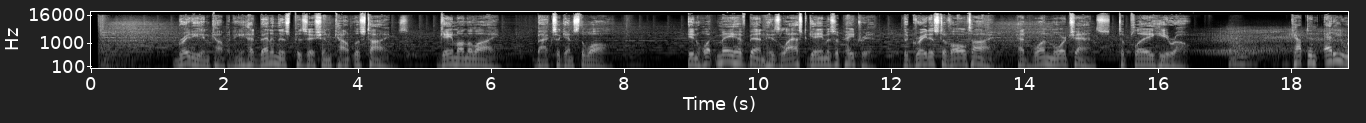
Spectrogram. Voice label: narration

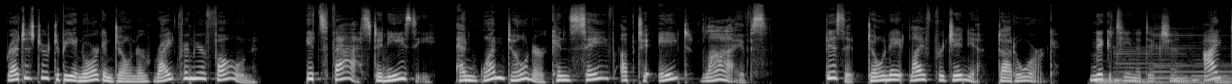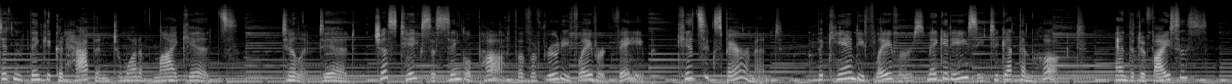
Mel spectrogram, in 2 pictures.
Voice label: Nonprofit, PSA

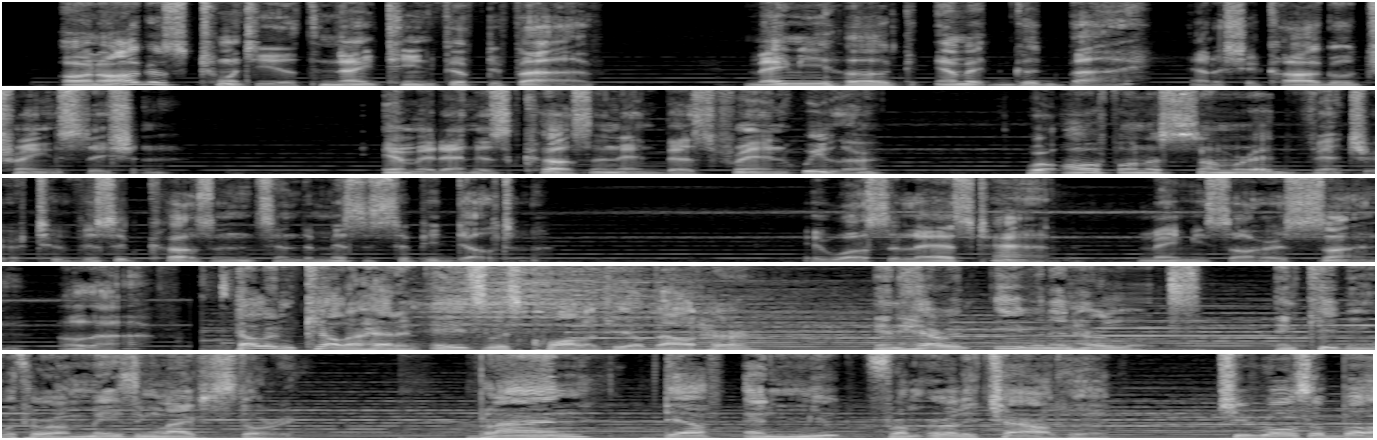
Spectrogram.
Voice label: DOCUMENTARY

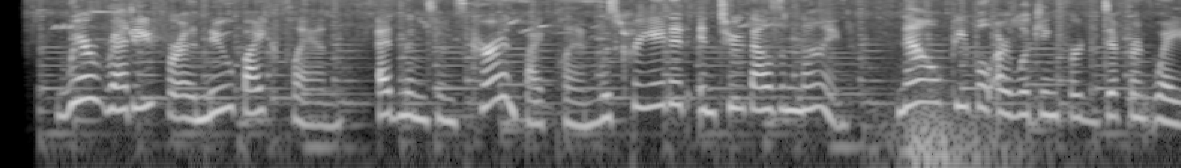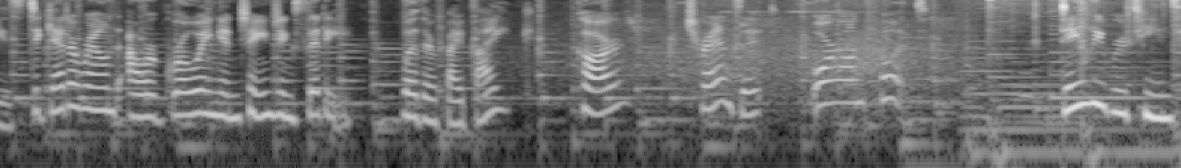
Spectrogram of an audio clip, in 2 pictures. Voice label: Commercial VO

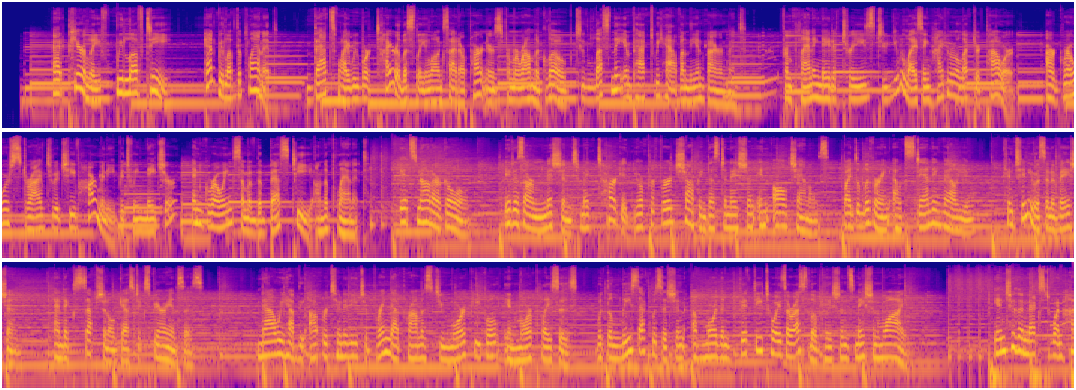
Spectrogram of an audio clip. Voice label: Corporate Narration

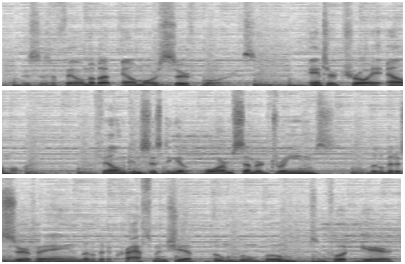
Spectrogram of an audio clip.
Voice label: commercials

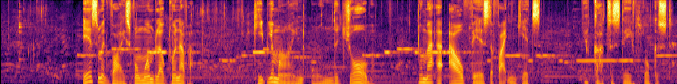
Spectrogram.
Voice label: Friendly Advice

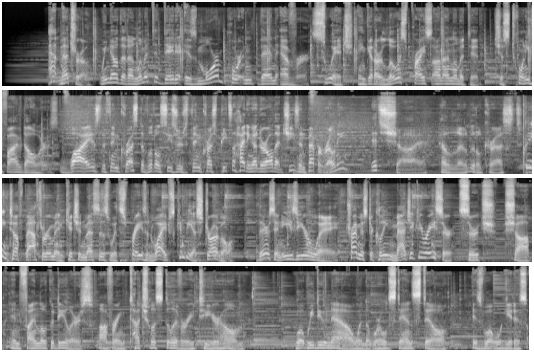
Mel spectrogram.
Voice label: Commercial Demo

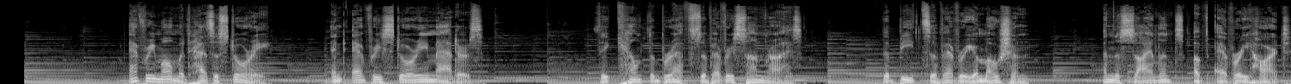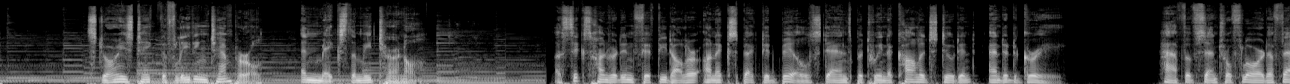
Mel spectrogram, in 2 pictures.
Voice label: narration mixed

